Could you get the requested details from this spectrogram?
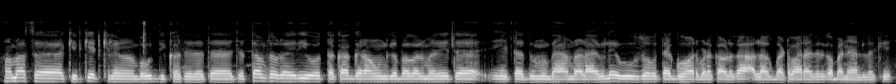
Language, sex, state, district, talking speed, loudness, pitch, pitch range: Maithili, male, Bihar, Araria, 215 wpm, -11 LUFS, 125 Hz, 125-135 Hz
